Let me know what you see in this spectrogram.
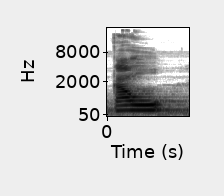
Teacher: ইন্না আ'তাইনা কাল, কাফ ওয়াও সবর কাউ, এখানে কাফ ওয়াওকে ধরবে, ঠোঁট গোল করে পড়বেন।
